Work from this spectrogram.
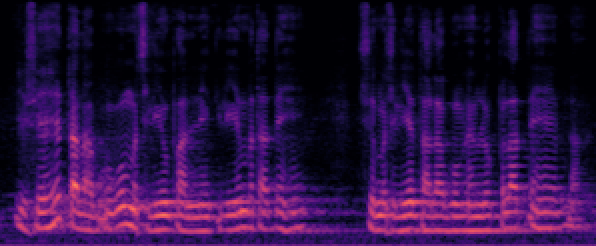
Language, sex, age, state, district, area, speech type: Hindi, male, 45-60, Uttar Pradesh, Hardoi, rural, spontaneous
